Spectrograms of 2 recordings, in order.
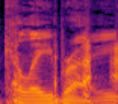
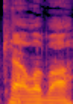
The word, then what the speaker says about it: caliber: I'm watching Andy host a fashion parade saying calra instead of caliber hey look I'm a voiceover guy I just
